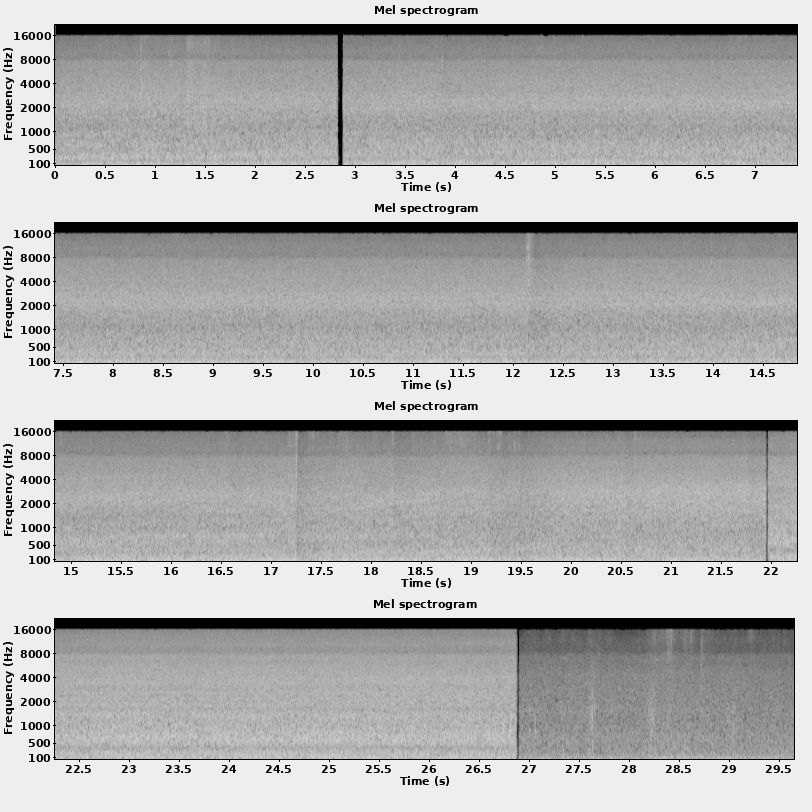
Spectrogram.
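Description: Heavy rain falling as a steady, dense hiss. It gets louder a little past the two-thirds mark, then drops sharply to a much softer patter near the end.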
